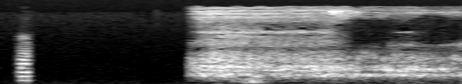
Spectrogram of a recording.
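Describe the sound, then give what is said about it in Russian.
A short puff of breath, a pause, then one long, heavy, airy exhale lasting well over a second, with no talking. “Дыши.”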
